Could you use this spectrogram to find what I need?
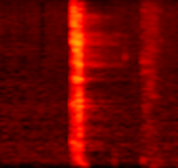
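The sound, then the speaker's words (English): A voice imitates labored, suffocating short breathing: one sharp, loud gasping breath, then a second, fainter and shorter one after a brief near-silent pause. “You can't take a nice deep breath. You don't get to do that in hell. There's not enough oxygen. So maybe only an asthma patient can relate to this, or a fireman. This is how you breathe in hell.”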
